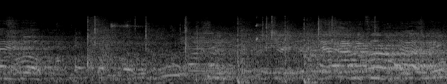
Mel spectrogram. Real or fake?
real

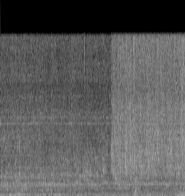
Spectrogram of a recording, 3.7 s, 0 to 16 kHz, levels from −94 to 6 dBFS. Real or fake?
real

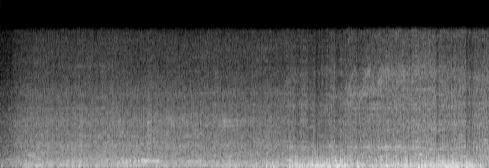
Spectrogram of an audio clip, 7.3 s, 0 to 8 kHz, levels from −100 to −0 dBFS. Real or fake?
fake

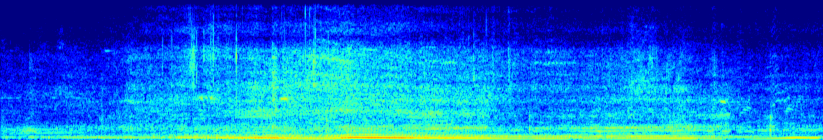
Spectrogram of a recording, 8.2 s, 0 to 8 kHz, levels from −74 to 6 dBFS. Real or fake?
real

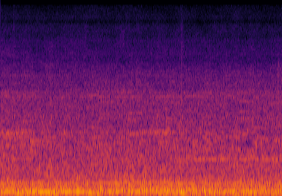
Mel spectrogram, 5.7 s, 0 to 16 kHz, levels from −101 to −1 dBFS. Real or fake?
fake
